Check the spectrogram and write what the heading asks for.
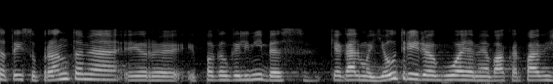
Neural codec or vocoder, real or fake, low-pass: none; real; 5.4 kHz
